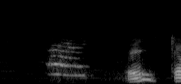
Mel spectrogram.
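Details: Pinky the house cat meows at dinner time, eager for food. Three short, clear meows come in quick succession, the first level and drawn out, the next two bending downward, in a small quiet room.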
